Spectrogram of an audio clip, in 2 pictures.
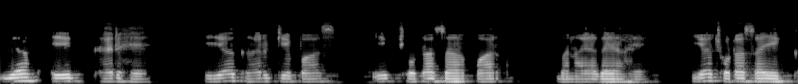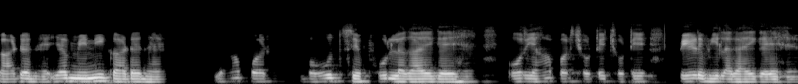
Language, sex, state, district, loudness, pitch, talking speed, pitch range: Hindi, male, Bihar, Lakhisarai, -17 LUFS, 135 Hz, 160 wpm, 125-140 Hz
